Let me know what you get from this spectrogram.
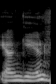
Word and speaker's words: Jungian: If you've ever heard of like Jungian or yeah, that's how you say it, Jungian philosophy or psychology.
